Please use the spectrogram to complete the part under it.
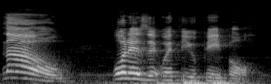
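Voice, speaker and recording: A man's voice: sits high, very animated, takes it slowly, bright, forceful tone, soft background music, exaggerated voice. A young man playing an exasperated, self-pitying middle-aged mob boss in a comic student radio play, whiny and blustering. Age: young adult. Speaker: actor in a student audio play.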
